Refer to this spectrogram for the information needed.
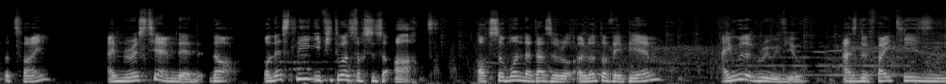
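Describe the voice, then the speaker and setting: French-accented man casting a strategy game. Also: a little high. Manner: chatty, answers chat while casting. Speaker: game caster and streamer. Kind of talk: live stream game commentary.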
